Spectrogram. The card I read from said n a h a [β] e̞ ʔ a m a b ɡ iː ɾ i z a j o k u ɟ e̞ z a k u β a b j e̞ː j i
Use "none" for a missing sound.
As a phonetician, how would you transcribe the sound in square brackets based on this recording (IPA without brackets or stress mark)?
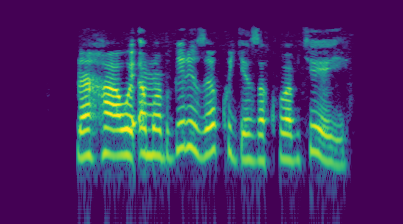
w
